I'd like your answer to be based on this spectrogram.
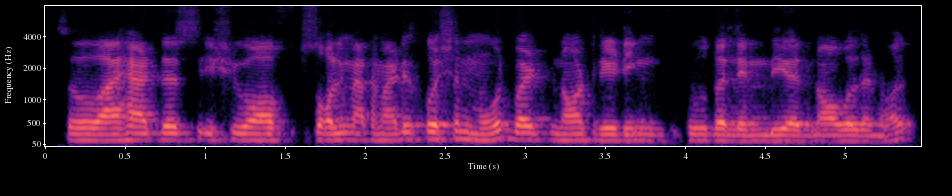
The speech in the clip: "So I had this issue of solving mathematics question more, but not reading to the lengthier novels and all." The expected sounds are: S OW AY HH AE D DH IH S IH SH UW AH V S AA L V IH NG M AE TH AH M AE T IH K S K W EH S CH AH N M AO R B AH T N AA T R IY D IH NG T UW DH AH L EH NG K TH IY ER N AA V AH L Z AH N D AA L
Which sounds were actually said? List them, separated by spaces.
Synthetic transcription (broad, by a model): S OW AY HH AE D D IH S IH SH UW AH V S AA L IH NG M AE T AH M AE T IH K K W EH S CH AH N M AO R B AH T N AA T R IY D IH NG T UW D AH L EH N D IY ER N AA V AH L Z AH N D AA L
